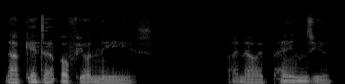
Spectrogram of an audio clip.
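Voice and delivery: very soft, tender instruction; gentle kindness. A narrator's reading. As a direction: bid your friend rise, softly. Horus gently raises kneeling aide.

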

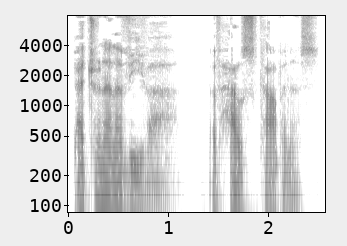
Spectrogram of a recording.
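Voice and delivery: soft, measured reading of a name; reading aloud. A narrator's reading. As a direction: read it off quietly, half to yourself. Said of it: "reading the contents of the slate".

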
